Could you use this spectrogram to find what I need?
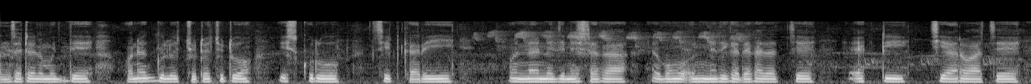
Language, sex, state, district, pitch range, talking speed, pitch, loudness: Bengali, male, Assam, Hailakandi, 125-135 Hz, 105 wpm, 130 Hz, -14 LUFS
